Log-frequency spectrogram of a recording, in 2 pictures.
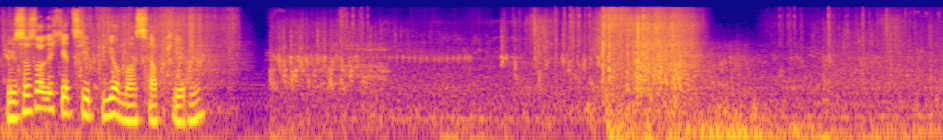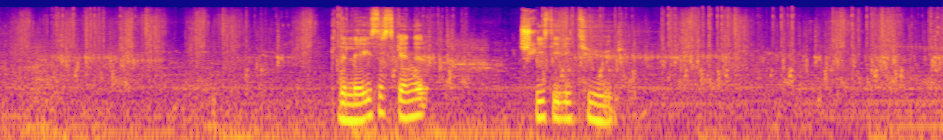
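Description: A slimy creature squelches and slithers through a tunnel.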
